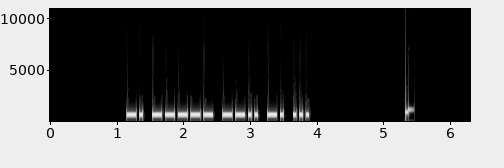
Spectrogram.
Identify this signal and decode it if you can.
Morse code, heard as a keyed tone, about 25 wpm, 700 Hz. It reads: N0ZNS
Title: USA Call Signs - 5 Characters - 4x Character Spacing - 25wpm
